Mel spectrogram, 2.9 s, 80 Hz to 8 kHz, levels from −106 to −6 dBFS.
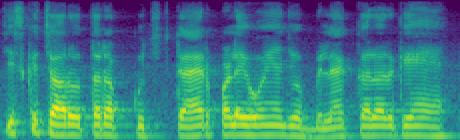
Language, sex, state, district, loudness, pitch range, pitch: Hindi, male, Uttar Pradesh, Shamli, -18 LUFS, 150-155 Hz, 150 Hz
